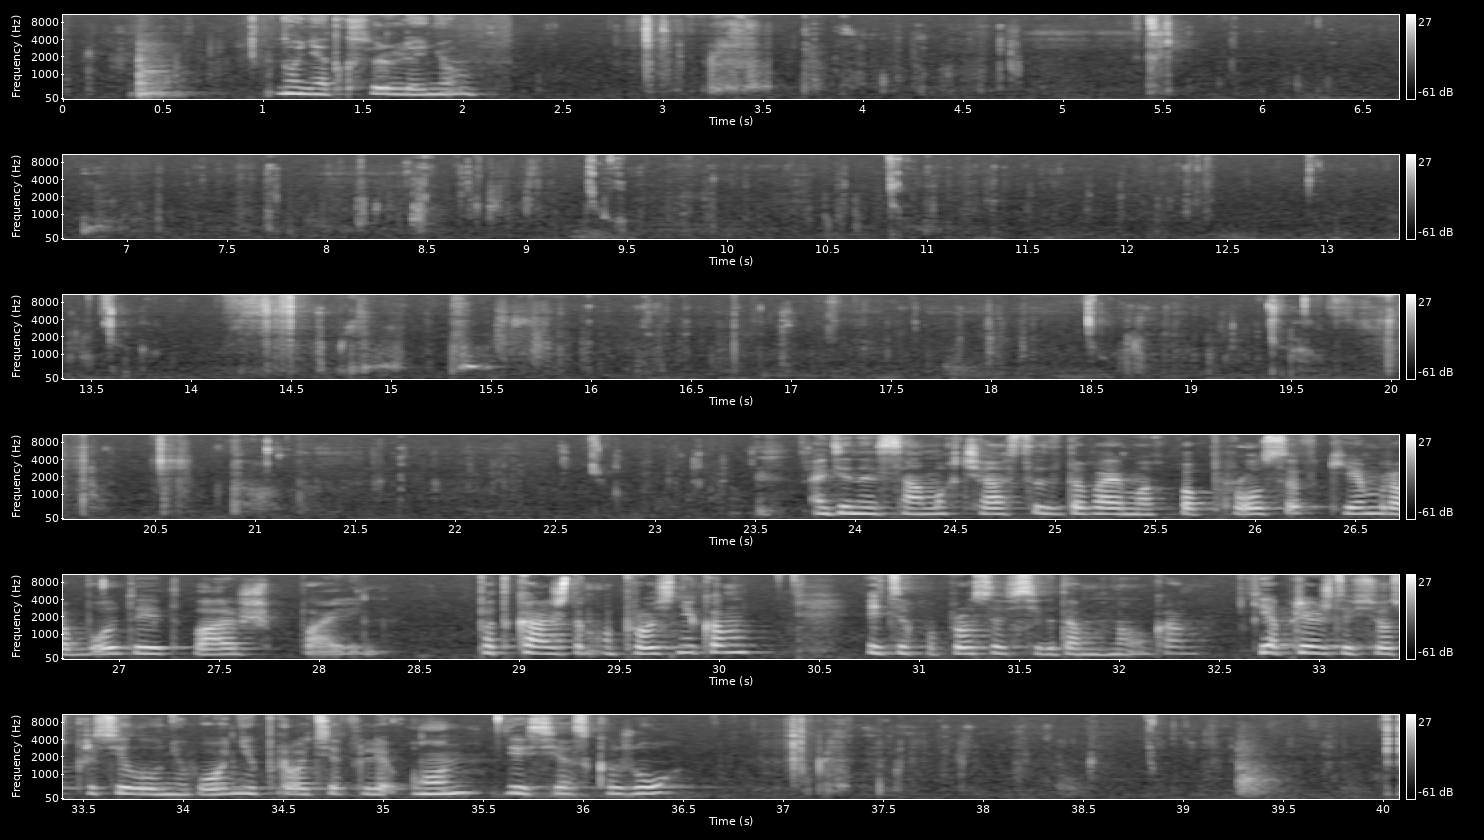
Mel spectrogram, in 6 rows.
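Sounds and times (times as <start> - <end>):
chewing strawberries: 2.8 - 23.8, 36.7 - 39.9.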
